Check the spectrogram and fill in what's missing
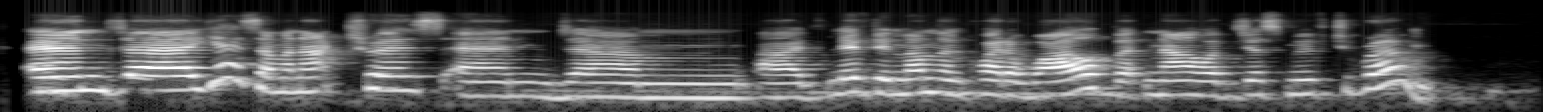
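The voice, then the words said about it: Slight British accent. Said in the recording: “I'm half English, half Italian. That's why maybe you might hear a slight British accent there.”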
